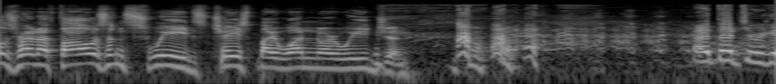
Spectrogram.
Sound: all laugh

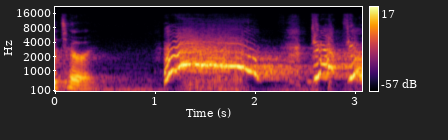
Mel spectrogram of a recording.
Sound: loudly screams

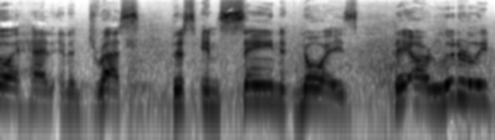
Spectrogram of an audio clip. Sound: speaking over noise

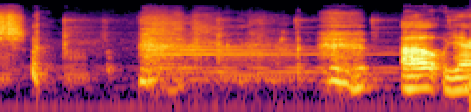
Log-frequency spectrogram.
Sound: chuckle

